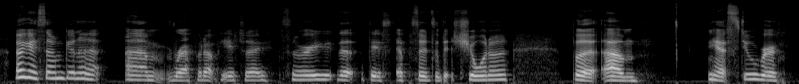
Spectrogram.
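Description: Long, frequent pauses break up a woman's medium-pitched speech, which runs at a moderate pace with ordinary pitch variation. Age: 20s. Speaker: podcast host. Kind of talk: casual monologue.

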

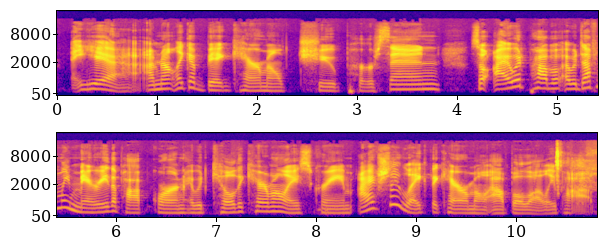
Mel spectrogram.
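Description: A plain, everyday voice from a woman with a fairly low pitch and lively intonation, at a fairly quick pace with hardly any pauses, in a very clean recording with a silent background. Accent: American. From US Northeast. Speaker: podcast host. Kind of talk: casual chat.

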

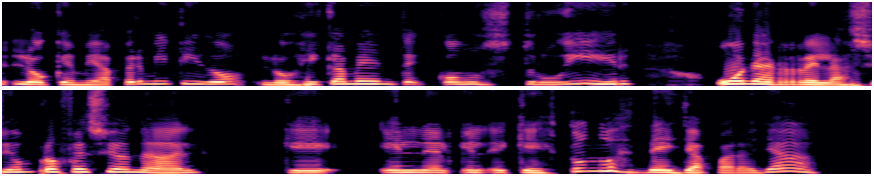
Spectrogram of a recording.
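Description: A woman with a medium pitch talks at a fairly slow pace in an animated tone, with ordinary pitch variation. The sound is dry and close, with no echo. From Venezuela. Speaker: podcast host, copywriter and journalist. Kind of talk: casual monologue.

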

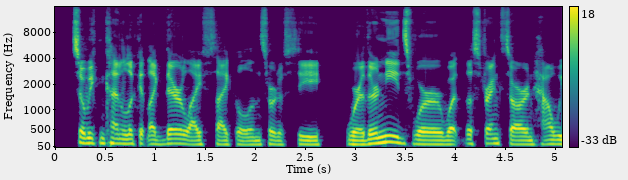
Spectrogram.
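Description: A man talks at a fairly quick pace with hardly any pauses, in a normal speaking voice. His pitch is fairly low and his intonation fairly even. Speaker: game designer. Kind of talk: interview, casual conversation. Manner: casual, fluent.

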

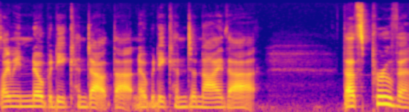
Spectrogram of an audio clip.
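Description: Recorded very cleanly against a silent background, a woman speaks with vocal fry at a very deep, low pitch. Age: 20s. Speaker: podcast host. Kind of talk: casual monologue. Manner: hesitant, many fillers.

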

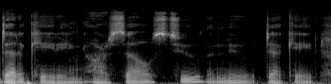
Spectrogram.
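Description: A man speaks at a very slow pace with lively intonation and a somewhat breathy voice. The recording is very clean, with a silent background. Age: 40s. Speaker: podcast host and entertainer. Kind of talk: motivational monologue.

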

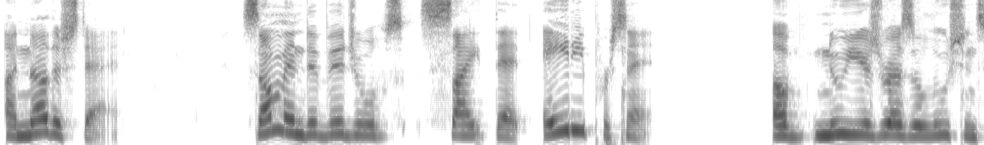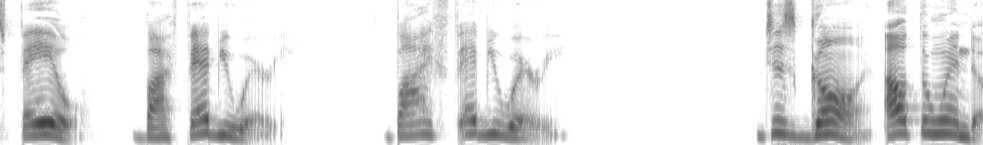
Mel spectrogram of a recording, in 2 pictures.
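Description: Against a quiet background, a woman with a fairly high pitch speaks at a very slow pace, with long, frequent pauses. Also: ordinary pitch variation. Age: 40s. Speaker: career podcast host. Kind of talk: live conversation.

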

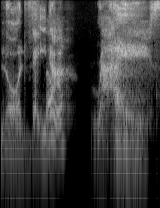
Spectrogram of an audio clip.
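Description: In a put-on character voice, a man growls out raspy lines with a sinister tone. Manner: sinister, commanding.

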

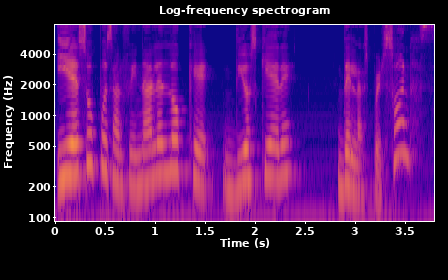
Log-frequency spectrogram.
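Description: This woman speaks at a fairly slow pace with ordinary pitch variation. The recording is very clean, with a silent background. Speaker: social worker. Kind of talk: radio interview. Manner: halting.

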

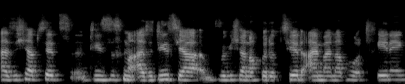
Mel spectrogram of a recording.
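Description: Her pitch medium, a woman talks at a very fast pace. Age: 18. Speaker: junior tennis player. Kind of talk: casual interview. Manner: hesitant with many fillers.

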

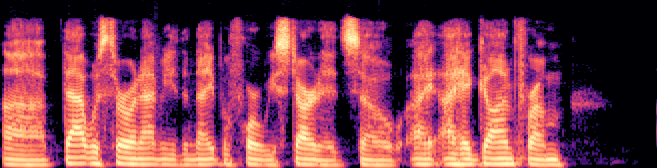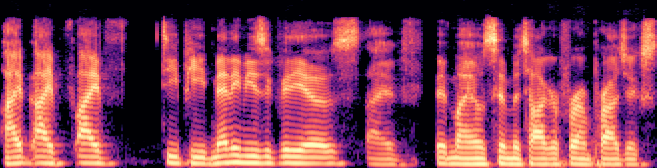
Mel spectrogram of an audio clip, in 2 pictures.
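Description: A man with a plain, everyday voice, fairly low in pitch, with fairly even intonation. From Windsor, Ontario, Canada. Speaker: film director. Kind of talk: casual interview. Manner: fast, with frequent repetitions.

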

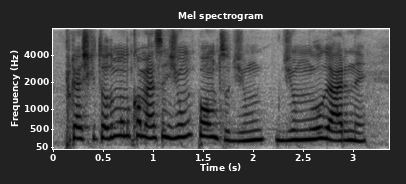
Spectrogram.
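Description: A woman's voice with ordinary pitch variation against noticeable background noise. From Rio Grande do Sul, Brazil. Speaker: singer-songwriter and slam poet. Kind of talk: casual interview.

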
